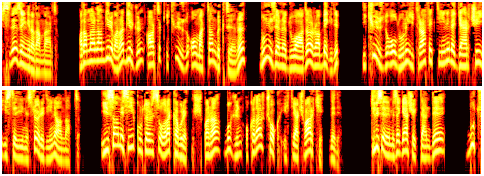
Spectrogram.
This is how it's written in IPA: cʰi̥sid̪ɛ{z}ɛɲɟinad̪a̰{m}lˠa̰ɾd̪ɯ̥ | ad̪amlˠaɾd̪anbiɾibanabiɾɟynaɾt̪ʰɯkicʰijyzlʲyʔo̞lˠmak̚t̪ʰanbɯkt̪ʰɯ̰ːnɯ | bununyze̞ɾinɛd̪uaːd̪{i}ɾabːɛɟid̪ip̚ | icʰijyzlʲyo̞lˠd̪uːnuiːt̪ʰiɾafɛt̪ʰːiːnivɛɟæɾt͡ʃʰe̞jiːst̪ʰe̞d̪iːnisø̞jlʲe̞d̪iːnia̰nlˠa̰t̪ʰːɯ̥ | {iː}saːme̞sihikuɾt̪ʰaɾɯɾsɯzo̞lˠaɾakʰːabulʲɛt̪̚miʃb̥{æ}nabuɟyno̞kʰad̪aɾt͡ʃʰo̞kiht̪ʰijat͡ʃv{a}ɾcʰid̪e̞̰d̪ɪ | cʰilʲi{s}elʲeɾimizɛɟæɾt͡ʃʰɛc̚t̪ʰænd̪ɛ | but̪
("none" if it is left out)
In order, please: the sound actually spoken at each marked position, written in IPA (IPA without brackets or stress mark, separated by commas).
z, m, a, iː, a, a, s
